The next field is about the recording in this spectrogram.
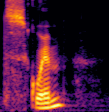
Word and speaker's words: SQIM: You pronounce it SQIM? – Yeah, SQIM.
